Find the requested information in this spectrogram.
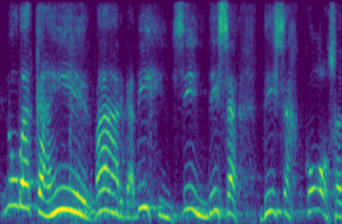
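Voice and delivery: emphatic denial. Real, not acted. Rebutting caller's hopeful claim.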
